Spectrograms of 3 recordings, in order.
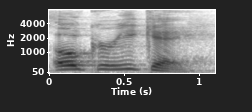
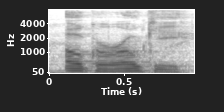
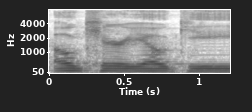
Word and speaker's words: Okoroike: What did they call you? Okoroike. Okoroike. I've heard karaoke. Karaoke.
